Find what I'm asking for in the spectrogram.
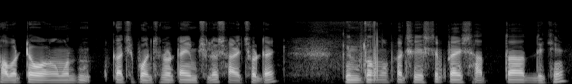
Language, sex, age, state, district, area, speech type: Bengali, male, 45-60, West Bengal, South 24 Parganas, rural, spontaneous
